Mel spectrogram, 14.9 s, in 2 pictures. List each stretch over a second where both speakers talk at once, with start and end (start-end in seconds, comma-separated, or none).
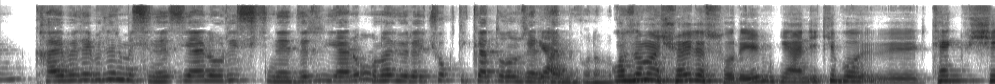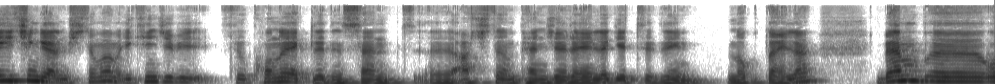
none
